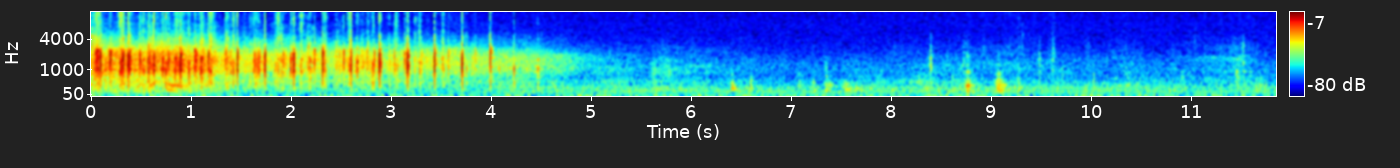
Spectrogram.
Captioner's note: applause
